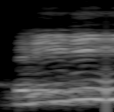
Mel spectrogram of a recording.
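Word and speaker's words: read: जो है रीडिंग है, तो रीडिंग का फर्स्ट फॉर्म रीड होता है और इसका थर्ड फॉर्म जो है रीड रेड रेड, तो रेड हो जाएगा, स्पेलिंग वही रहेगा आर ई ए D, spelling वही, पढ़ने का तरीका थोड़ा भिन्न होता है।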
